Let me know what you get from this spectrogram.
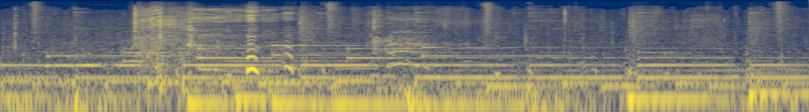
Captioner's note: laughter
